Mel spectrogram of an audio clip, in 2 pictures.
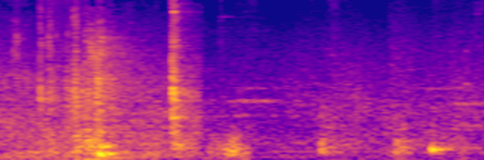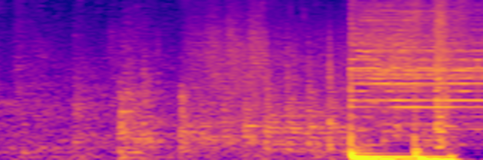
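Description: A run of clicks and knocks from a front door's deadbolt and knob latch as the door is unlocked and opened. Music with a heavy bass beat comes in suddenly near the end.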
